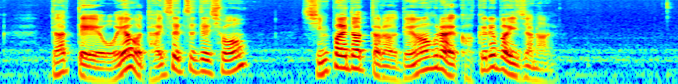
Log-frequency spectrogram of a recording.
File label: dialogue line, japanese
